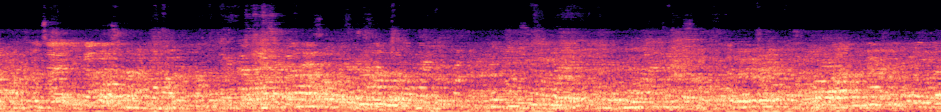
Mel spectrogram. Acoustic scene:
crowded indoor space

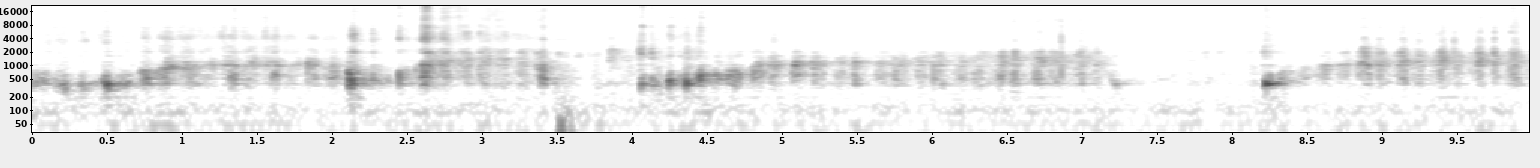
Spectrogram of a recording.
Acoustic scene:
restroom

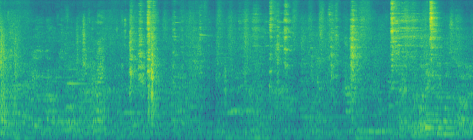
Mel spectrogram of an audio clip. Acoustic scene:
restaurant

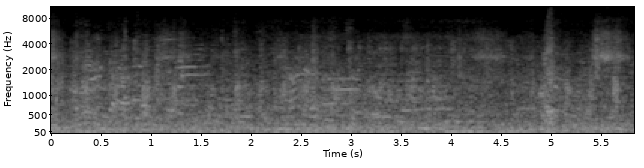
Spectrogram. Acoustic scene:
crowded indoor space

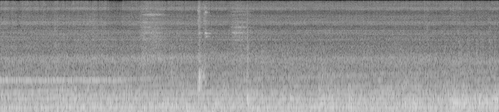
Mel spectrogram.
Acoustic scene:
subway train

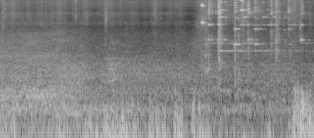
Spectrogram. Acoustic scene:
residential area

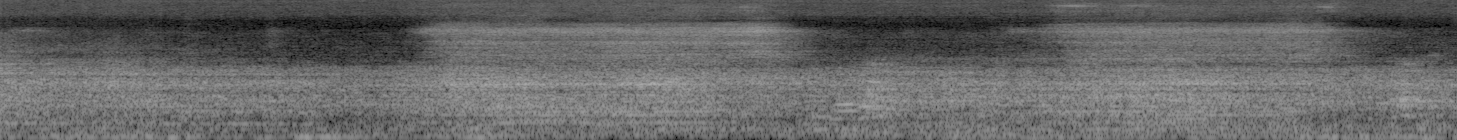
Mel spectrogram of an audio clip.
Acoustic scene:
residential area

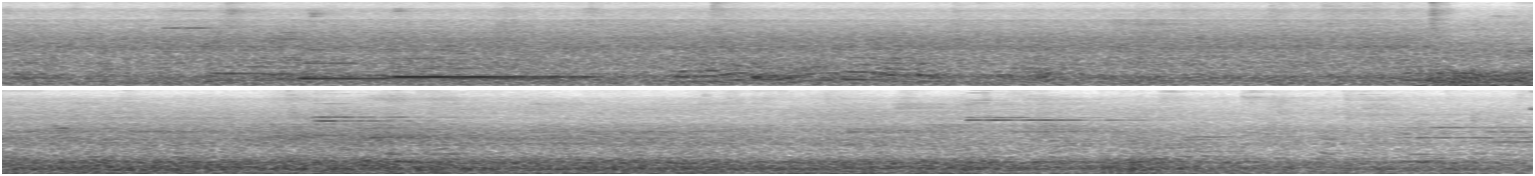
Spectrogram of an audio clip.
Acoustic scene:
subway station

